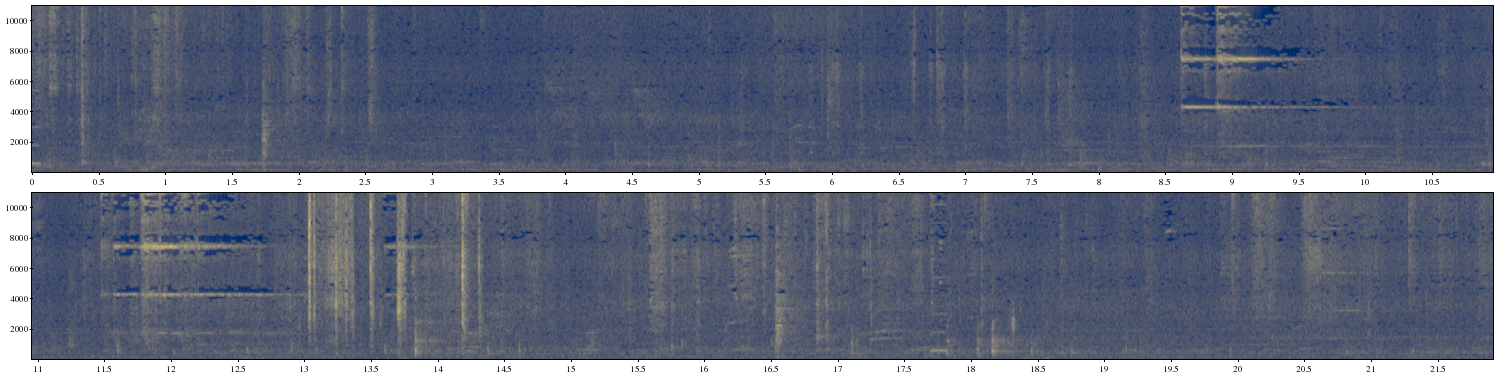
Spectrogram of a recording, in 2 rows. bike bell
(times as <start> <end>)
8.6 10.1, 11.5 13.0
